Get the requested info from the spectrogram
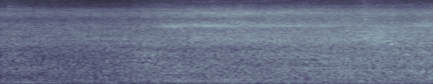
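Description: Large intercity coach's diesel engine running as the bus passes close by, mixed with road and tyre noise. The sound grows louder over the first two seconds and then holds, with a faint high whine joining about halfway.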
